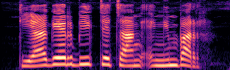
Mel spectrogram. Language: Kalenjin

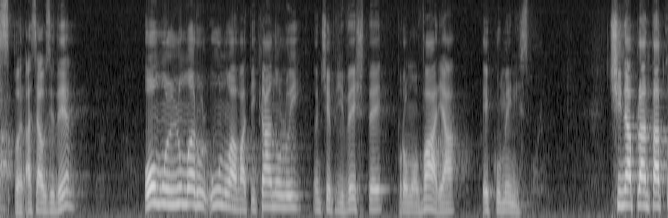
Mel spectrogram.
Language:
Romanian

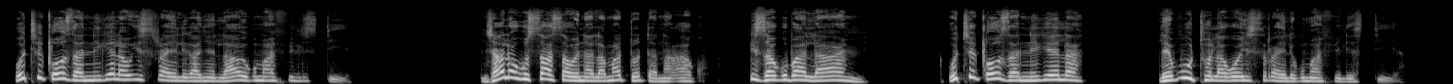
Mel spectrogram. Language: North Ndebele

